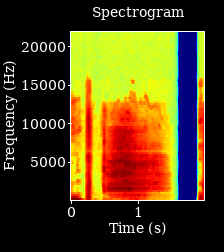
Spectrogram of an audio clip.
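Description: A man's long audible breath close to the microphone, lasting about a second, right after a spoken sentence ends.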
